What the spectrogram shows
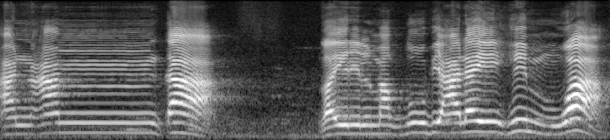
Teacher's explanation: Huruf apa dia ketemunya? Huruf mim sukun bertemu dengan huruf wa. Maka tidak boleh didengungkan. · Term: idhar syafawi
